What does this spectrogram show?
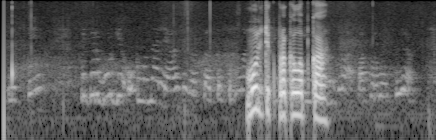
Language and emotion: Russian, neutral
